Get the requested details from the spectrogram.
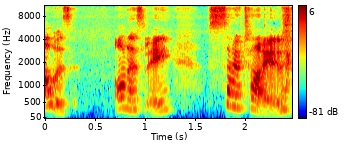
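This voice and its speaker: A woman's raised, projected voice in a British accent, over noticeable background noise. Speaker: book vlogger. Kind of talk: casual vlog.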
